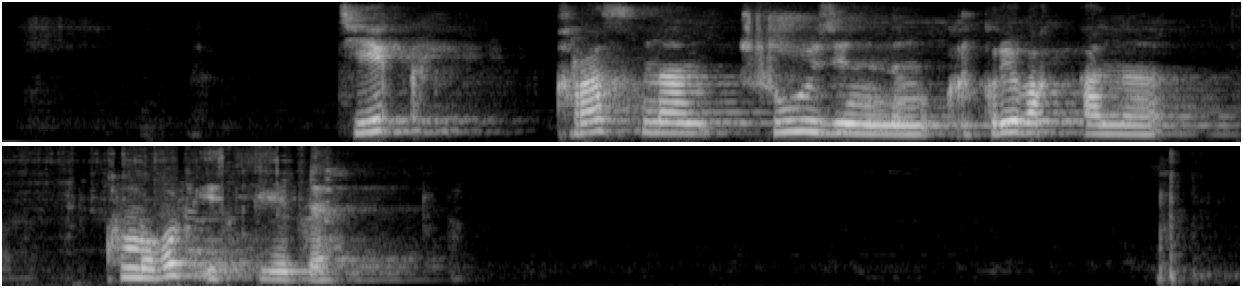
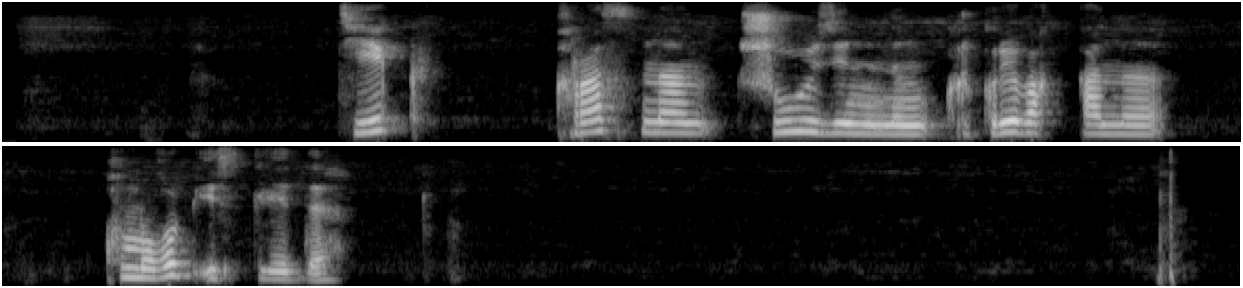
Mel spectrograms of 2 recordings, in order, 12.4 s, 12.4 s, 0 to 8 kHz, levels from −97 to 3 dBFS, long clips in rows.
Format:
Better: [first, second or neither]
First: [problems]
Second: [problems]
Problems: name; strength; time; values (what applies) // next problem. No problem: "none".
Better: second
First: noise reduction (neural separator model SepFormer DNS4)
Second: none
